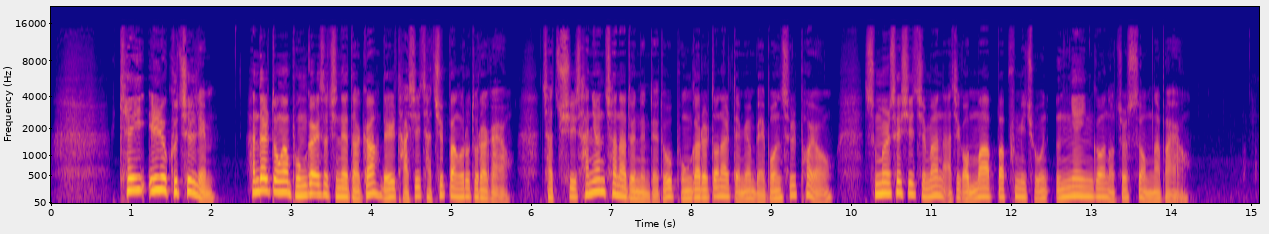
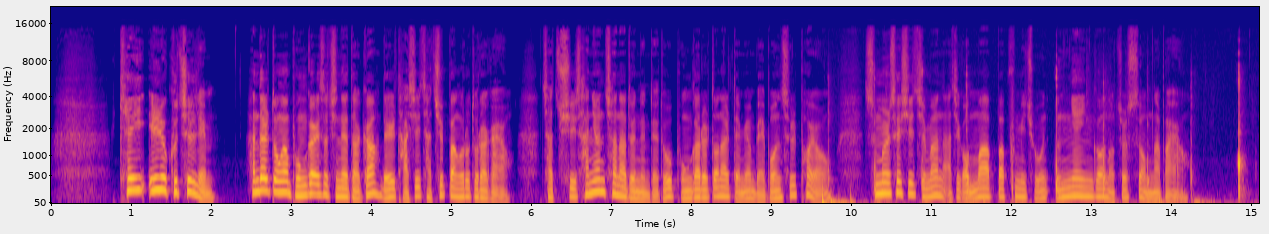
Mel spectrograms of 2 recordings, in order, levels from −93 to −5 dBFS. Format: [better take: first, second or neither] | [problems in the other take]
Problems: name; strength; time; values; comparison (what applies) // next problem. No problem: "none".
first | footsteps; noticeable; from 9.5 s on; peak level with the speech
